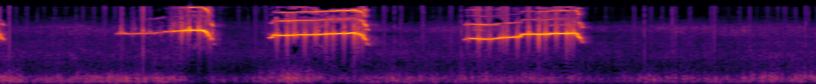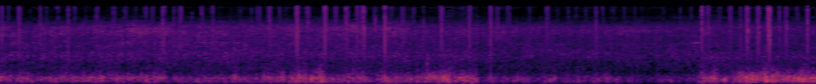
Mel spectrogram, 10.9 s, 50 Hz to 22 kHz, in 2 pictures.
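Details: Bald eagle nest cam in Southwest Florida, 17:30, 1 April 2024, mother bringing food for the chick: three loud, high, slightly rising whistles in the first four seconds, then only wind and rustling.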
